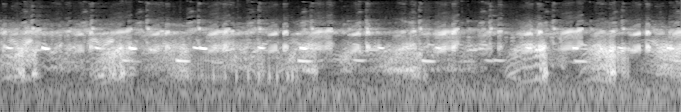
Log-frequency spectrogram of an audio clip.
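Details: Croaking frogs in full chorus: rough, grating calls that rise and fall in bursts, with short clear tonal notes repeating roughly every second among them.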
